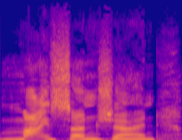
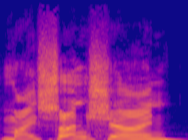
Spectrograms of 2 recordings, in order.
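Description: First: The voice falls at the end. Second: The voice stays level at the end. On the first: The speaker is making a finished statement. "like making the statement?" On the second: The speaker has more to say after this. "Was it mid-sentence? ... because that means something would have followed"

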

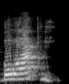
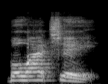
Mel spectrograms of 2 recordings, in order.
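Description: First: The middle consonant is a hard k sound. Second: The middle consonant is a ch sound. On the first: This is how an outsider reads the spelling. The speaker calls it wrong. "it looks like Boaki" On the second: This is how locals say it. The speaker calls it right. "they pronounce that K as a C-H"

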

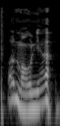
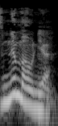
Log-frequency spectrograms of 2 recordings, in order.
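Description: First: The word begins with a p sound. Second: The word begins with an n sound. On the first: The speaker calls it wrong. "It's not pneumonia" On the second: The speaker calls it right. "The P is silent"

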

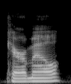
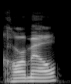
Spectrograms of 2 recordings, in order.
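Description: First: The word is said with three syllables. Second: The word is said with two syllables. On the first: This is the West Coast way of saying it. "as you West Coast people say" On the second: This is the East Coast way of saying it. "We have fewer syllables on the East Coast"

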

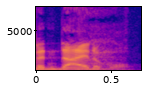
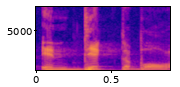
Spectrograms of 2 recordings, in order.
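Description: First: The middle c is silent. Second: The middle c is pronounced as a k sound. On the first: The speaker calls it right. "instead of" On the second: The speaker calls it wrong. "you can't be on the floor of the House and use the word indictable instead of"

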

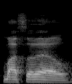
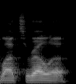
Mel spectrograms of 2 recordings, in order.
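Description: First: The final vowel is dropped. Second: The final vowel is pronounced. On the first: This is the Italian American way of saying it. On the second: This is the standard Italian way of saying it.

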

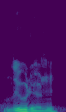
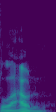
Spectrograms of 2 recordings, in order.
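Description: First: The first syllable does not sound like 'loud'. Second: The first syllable sounds like 'loud'. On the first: The speaker calls it wrong. "I thought it was Loudon" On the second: The speaker calls it right. "but no, it's Loudon. Like that's they want to get loud"

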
